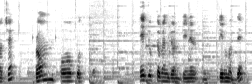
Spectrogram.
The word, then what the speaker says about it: ব্রহ্মপুত্র: ব্রহ্মপুত্র, সঠিক উচ্চারণ হচ্ছে ব্রহ্মপুত্র। এই যুক্ত ব্যঞ্জন টির মধ্যে হ এবং এর সঙ্গে ম ফলা যুক্ত রয়েছে। হ এর সঙ্গে ম ফলা যুক্ত হওয়ার কারণে আগে ম উচ্চারণ হবে এবং তারপরে হ উচ্চারণ।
